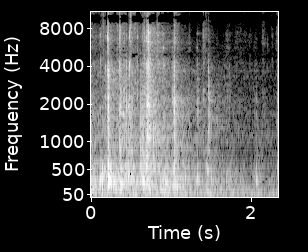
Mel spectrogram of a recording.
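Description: Metal gears and shift forks of a Volkswagen 0AM dual-clutch transmission clicking and clinking against each other as the gear shafts are worked loose by hand. A quick run of clicks comes in the first second or so, then a few scattered ones.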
